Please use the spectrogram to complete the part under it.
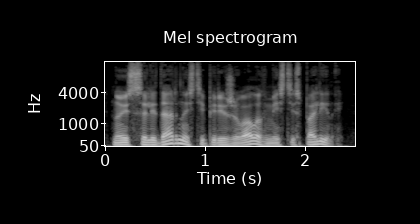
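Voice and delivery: ordinary delivery, nothing marked

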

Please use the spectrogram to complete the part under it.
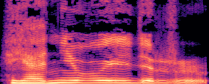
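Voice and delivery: put-on high, frantic young man pleading; desperate youth begging for help; Mikael panicking.

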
